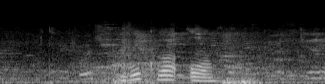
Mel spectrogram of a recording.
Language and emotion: Russian, neutral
